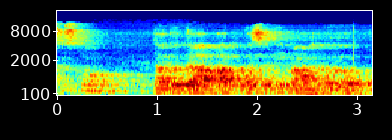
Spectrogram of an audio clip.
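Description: A man speaks calmly through a microphone in a large, echoing hall.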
